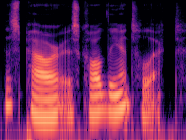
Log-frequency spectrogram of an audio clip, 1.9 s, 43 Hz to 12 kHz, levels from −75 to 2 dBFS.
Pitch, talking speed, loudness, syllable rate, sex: 135 Hz, 195 wpm, -17 LUFS, 5.5 syllables/s, male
